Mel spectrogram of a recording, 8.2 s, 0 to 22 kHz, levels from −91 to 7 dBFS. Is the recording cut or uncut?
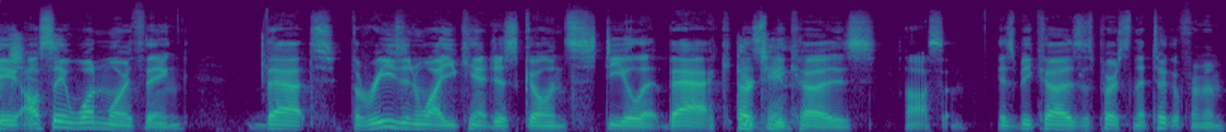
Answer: cut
